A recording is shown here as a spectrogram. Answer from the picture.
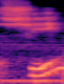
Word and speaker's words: sci: That is so S C E all together are she, and it exists also in Italian the single word she that is ski.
